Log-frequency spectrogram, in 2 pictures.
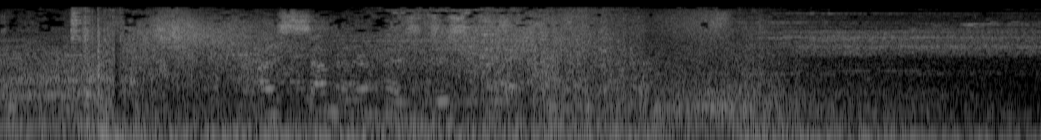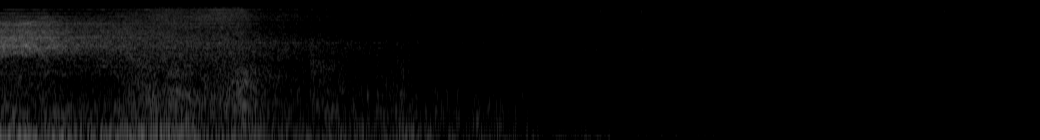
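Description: A triumphant musical fanfare swells and then slowly fades away.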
